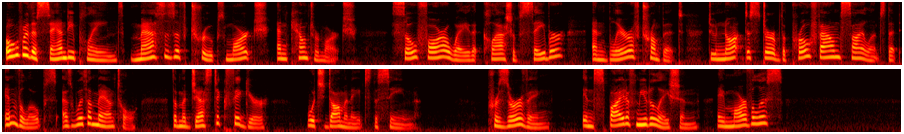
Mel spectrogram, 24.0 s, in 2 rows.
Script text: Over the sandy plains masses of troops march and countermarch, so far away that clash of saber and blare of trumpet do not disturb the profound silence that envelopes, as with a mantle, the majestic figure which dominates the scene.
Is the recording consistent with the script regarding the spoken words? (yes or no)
no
